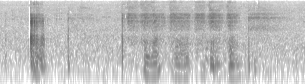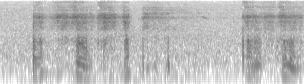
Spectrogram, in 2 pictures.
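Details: Light snoring: short snuffling, whistling breaths in irregular bursts, more nasal snorting than deep rumble.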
